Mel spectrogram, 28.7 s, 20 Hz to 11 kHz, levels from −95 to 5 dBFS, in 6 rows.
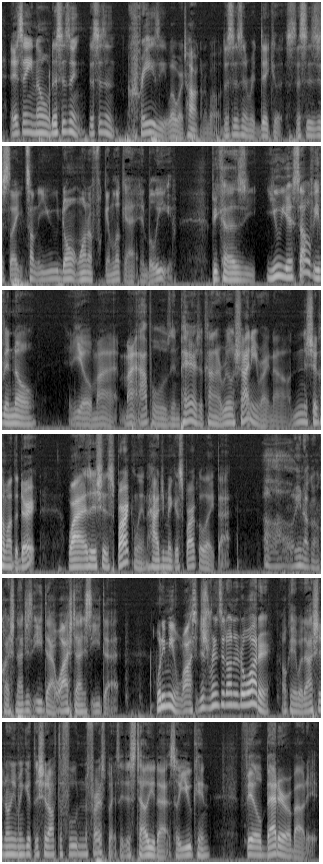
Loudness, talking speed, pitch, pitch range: -27 LUFS, 250 wpm, 130 Hz, 115-145 Hz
